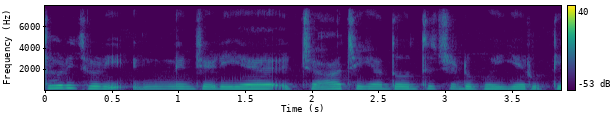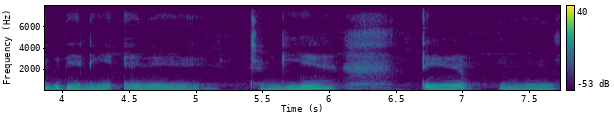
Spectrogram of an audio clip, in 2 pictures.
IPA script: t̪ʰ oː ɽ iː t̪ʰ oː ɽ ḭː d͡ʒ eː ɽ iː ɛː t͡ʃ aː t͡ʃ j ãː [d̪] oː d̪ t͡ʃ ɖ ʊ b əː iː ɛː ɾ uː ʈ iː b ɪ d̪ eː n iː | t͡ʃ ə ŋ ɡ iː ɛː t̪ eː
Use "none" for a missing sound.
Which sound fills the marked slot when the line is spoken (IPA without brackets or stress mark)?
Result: d̪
